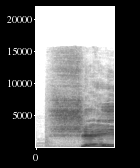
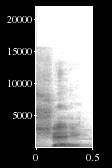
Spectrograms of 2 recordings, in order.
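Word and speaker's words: Skjei: a little streaky orange neon nice card though Shay is how you pronounce that dudes last name SK jei who the hell would ever think that's pronounced Shay that's a wild last name alright baits first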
